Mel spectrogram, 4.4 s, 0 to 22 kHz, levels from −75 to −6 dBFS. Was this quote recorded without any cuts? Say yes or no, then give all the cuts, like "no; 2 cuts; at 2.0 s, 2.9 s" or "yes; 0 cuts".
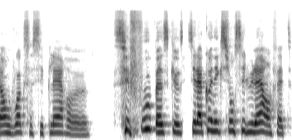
no; 1 cut; at 2.7 s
